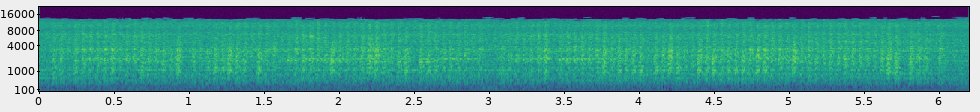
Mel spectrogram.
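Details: 2006 Mazda 3, 183,000 miles, check engine light with oxygen sensor codes only and no misfires, revved with microphones on top of the engine and at the oil drain plug: hissy engine with an uneven knock about three to four per second, seeming to come from the bottom; source not confirmed.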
